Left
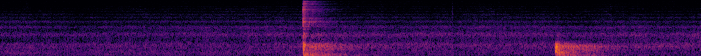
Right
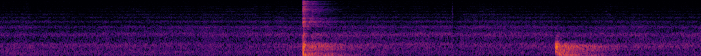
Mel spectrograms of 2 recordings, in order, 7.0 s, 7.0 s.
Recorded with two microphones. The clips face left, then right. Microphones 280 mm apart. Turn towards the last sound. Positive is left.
turn(degrees=20)  # may be behind; listen again after turning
